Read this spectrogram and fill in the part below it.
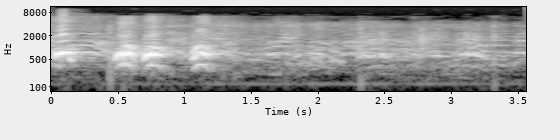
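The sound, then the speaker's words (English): A dog, King, barks in a quick run of about four loud yaps after sniffing out a scent by the back door of a cafe, then quieter, muffled sounds and indistinct background chatter continue. “he stopped and barked to indicate he had found the scent.”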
